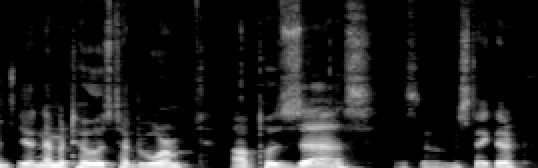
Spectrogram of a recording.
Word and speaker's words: nematodes: And neatodes. Uh see the pronunciation. Here's a type of worm. Nematodes. Yeah. Nematodes.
